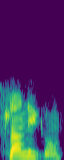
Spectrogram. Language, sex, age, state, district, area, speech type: Kashmiri, male, 18-30, Jammu and Kashmir, Baramulla, rural, conversation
